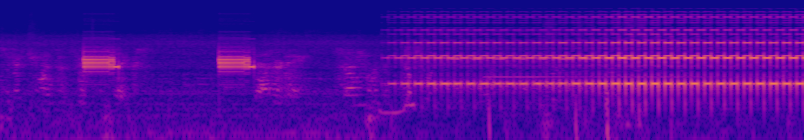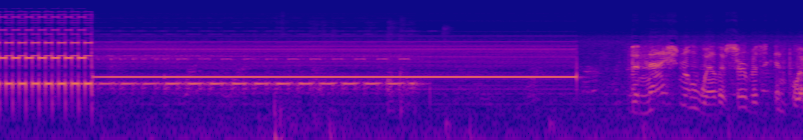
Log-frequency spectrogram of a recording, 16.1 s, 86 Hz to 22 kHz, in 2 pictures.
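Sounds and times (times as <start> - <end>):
rapidly pulsing alert tone: 3.8 - 12.8
two-note attention signal: 9.0 - 13.8.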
